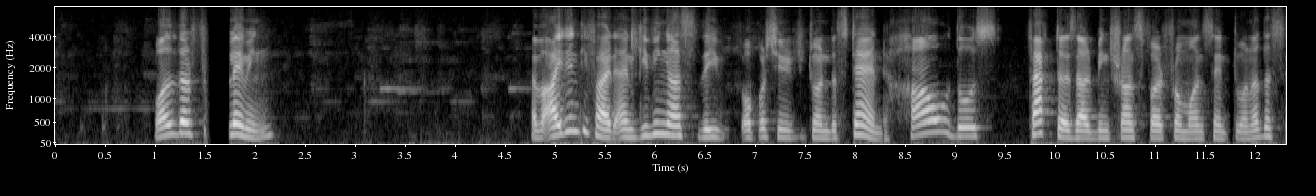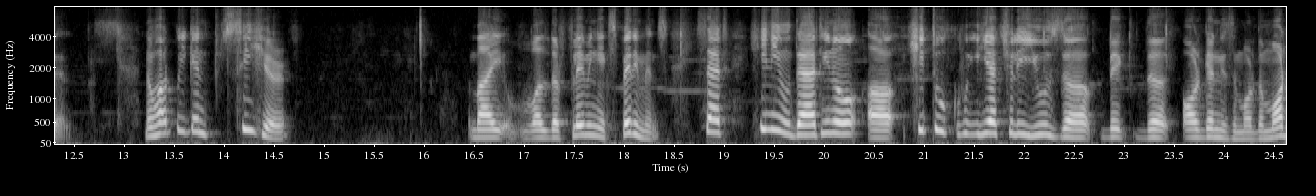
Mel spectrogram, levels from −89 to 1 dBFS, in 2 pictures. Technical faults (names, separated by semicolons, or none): call audio freeze; jitter buffer speed-up; short concealed packet loss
